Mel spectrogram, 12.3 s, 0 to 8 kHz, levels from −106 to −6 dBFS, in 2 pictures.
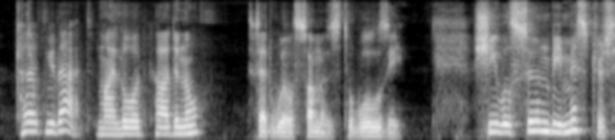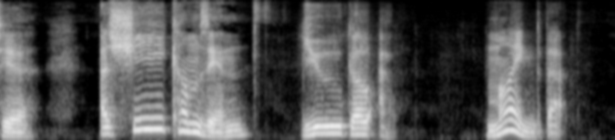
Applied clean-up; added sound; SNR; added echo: neural mask model DeepFilterNet 3.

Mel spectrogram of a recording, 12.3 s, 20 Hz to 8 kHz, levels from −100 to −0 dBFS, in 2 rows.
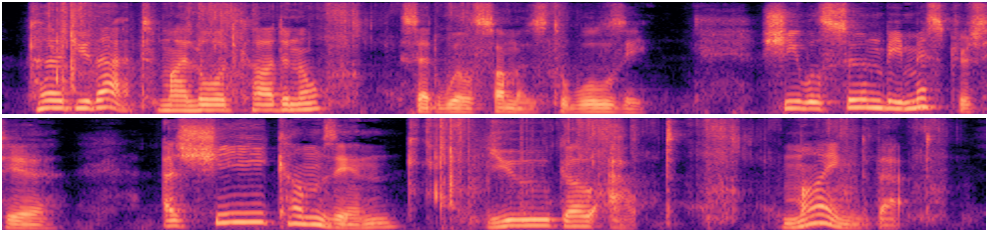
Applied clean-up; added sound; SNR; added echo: none; Chewing, mastication; 13 dB; none.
